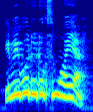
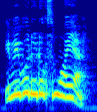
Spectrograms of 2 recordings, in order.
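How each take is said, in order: First: It is said in an angry tone. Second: It is said in an angry tone.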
